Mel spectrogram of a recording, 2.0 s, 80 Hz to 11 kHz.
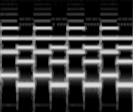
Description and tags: simple 2 tone alert signal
